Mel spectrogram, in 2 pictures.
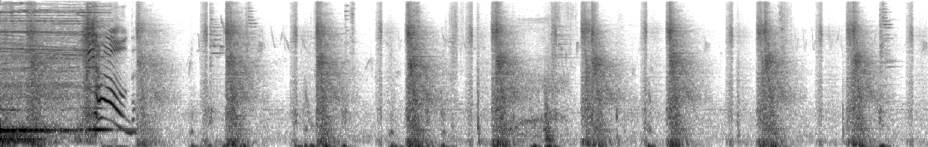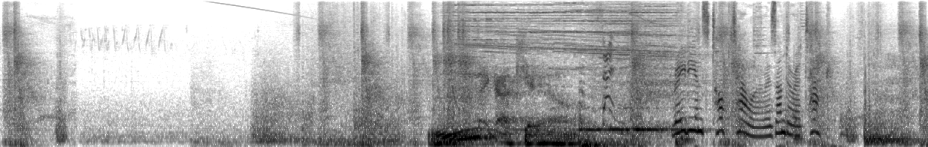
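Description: Fantasy battle sound effects crackle and burst with rapid magical blasts and strikes.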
